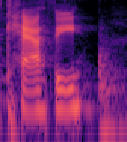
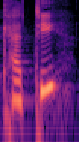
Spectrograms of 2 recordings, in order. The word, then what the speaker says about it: Kathy: Anyways, so yeah, then we realized, so Kathy, her name's Kathy, but they pronounce it Katty.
